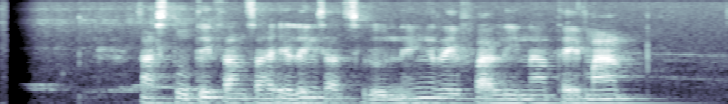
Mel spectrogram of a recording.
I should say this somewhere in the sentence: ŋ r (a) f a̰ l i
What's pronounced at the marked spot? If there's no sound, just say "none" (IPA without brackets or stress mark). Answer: e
